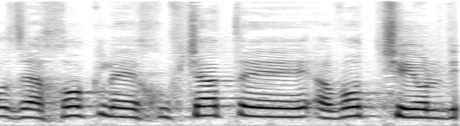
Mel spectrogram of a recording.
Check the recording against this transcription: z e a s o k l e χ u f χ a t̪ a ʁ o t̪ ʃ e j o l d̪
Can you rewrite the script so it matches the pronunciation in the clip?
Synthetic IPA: z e a χ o k l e χ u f ʃ a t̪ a v o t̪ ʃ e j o l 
